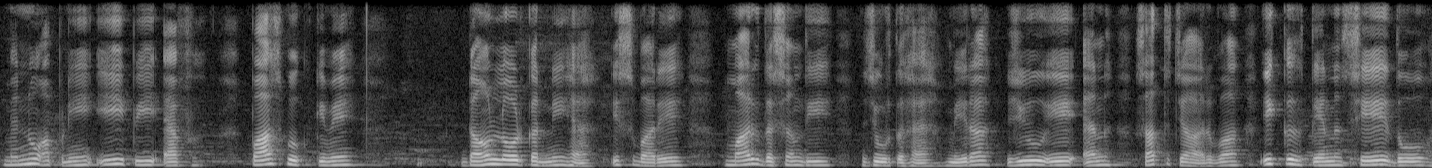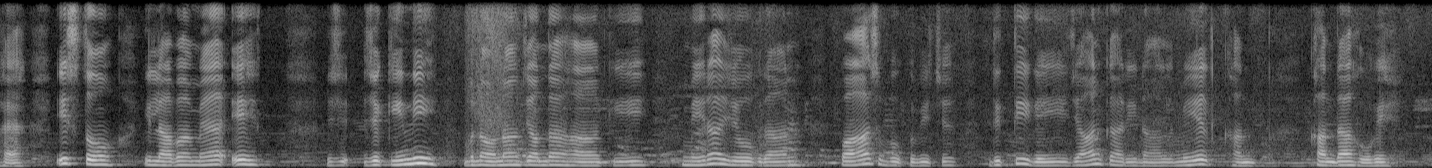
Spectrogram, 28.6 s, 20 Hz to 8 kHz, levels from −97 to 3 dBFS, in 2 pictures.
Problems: none marked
